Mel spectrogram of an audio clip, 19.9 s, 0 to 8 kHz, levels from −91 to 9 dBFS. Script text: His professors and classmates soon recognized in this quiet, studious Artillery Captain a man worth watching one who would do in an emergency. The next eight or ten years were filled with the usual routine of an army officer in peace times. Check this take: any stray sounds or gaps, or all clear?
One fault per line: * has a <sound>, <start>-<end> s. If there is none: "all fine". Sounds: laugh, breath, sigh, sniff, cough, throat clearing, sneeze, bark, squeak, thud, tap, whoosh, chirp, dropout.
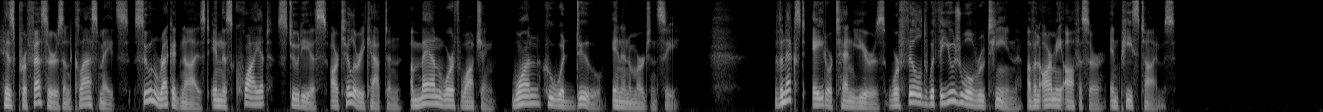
all fine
